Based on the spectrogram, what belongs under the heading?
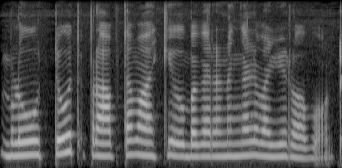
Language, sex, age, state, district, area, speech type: Malayalam, female, 30-45, Kerala, Kozhikode, urban, read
